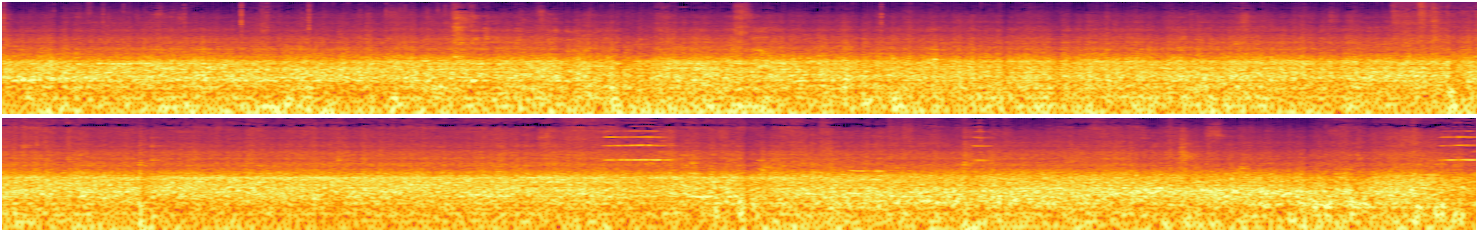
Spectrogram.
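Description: Passenger train running steadily along the track, heard from inside the coach: a continuous rumble of wheels on rails with a few faint clicks. A brief faint high note sounds about two-thirds of the way through.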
